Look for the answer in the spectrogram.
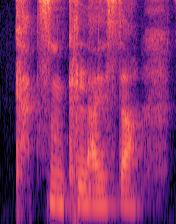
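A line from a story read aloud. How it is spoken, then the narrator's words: Whisper. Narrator (German): flüsterte Picardou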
